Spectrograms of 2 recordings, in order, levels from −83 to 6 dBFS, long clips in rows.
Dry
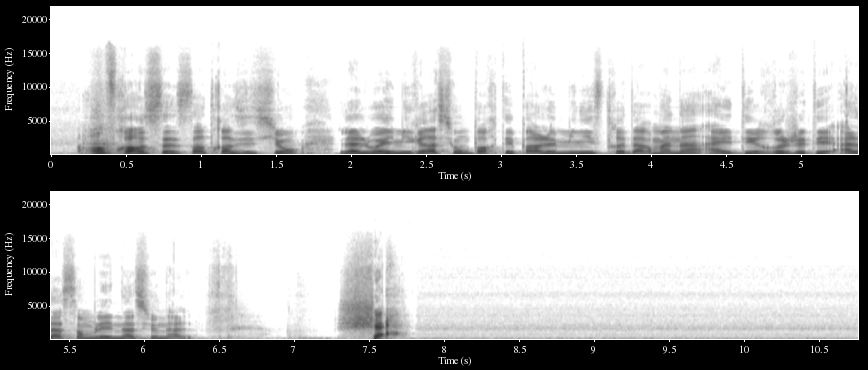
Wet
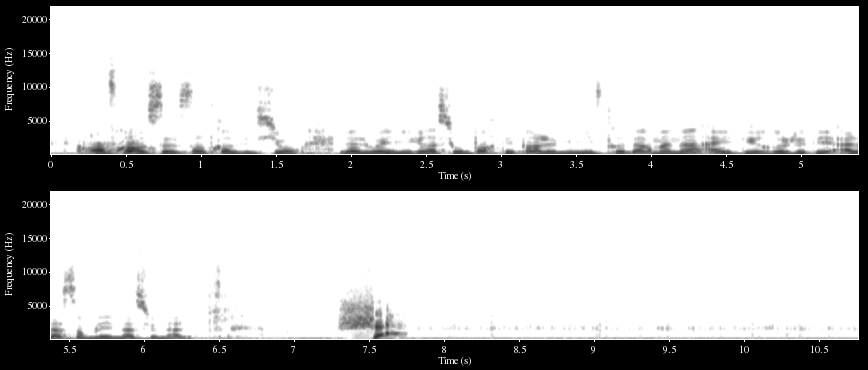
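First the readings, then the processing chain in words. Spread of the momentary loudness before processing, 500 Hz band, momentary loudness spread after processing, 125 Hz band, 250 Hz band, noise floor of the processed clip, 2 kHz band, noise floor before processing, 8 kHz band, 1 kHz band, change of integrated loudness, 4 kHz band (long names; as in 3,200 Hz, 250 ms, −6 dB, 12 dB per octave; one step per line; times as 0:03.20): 10 LU, +1.5 dB, 10 LU, −2.0 dB, −0.5 dB, −60 dBFS, −4.0 dB, −57 dBFS, −3.0 dB, −1.0 dB, −0.5 dB, −5.5 dB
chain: spectral envelope exaggerated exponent 3
harmonic generator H 2 −15 dB, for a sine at −5 dBFS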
